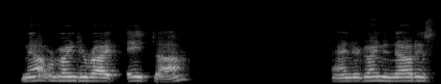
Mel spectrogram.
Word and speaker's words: eta: So it looks closest to the English in, but forget in, it's not an in, it's an eta, and it is pronounced like a, as close as you can.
